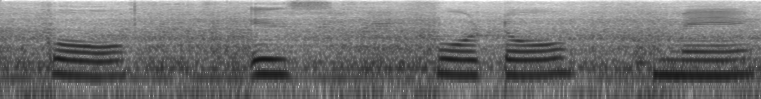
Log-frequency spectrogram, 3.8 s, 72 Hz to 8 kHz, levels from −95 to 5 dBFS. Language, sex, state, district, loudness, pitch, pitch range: Hindi, female, Chandigarh, Chandigarh, -13 LUFS, 235 Hz, 230-240 Hz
